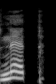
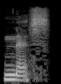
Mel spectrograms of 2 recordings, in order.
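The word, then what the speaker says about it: 넷: by the siath character since seyot is on the third position it will have the t sound so this will be pronounced as net instead of ness next the native korean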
